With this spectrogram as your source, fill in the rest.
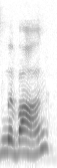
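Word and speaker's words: Lavan: Now, Laban, or in Hebrew, the right way to say this is Levan.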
